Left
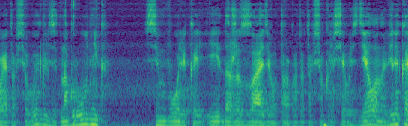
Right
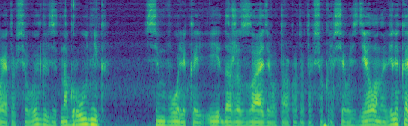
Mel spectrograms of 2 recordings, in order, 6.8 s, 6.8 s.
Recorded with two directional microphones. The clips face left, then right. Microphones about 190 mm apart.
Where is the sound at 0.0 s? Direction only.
55° right (ahead or behind).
